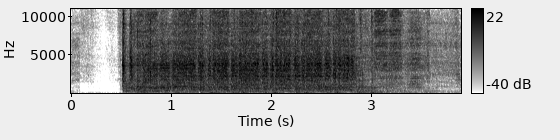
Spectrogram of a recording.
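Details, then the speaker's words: 1940s Caterpillar D8 dozer's small pony/starting engine, sitting unused for decades: after silence, a sharp popping run of about three firings a second fades out as it catches on ether sprayed in with air cleaner removed; spark confirmed on both cylinders. "Oh, yeah. She's got the sparkage. [laughter] And I know that our contacttor stayed in there because I heard it hit on both cylinders, not just one."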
